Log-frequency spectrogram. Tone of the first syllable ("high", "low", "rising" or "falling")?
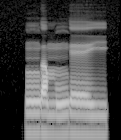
low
